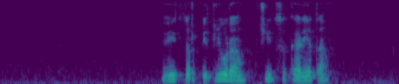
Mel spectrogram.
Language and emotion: Russian, neutral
